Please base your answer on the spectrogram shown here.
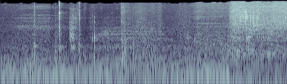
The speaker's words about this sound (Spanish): se lava la cara en el baño de su casa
